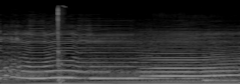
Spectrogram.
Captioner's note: TV clicks on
